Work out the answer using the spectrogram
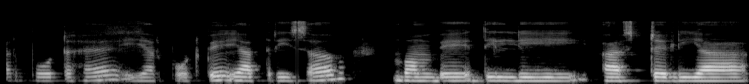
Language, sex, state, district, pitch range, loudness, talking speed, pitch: Hindi, female, Bihar, Sitamarhi, 165-180 Hz, -19 LUFS, 80 wpm, 170 Hz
